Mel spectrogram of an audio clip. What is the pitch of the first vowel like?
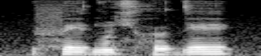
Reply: high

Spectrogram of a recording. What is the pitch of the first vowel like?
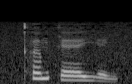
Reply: high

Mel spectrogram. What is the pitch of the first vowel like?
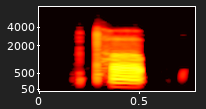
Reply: low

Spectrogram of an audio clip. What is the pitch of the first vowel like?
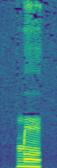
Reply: low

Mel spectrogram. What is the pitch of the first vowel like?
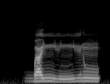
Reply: high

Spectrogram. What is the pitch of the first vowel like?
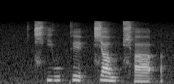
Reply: high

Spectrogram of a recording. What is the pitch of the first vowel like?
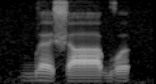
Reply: falling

